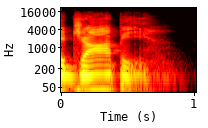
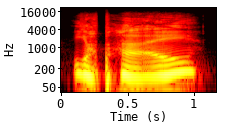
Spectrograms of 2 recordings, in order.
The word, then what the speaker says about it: Jop: I want to say Joppy, but it's gonna be like uh, it's it's actually European, so it's Yopai, and there's something dumb pronunciation that doesn't need to be there.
